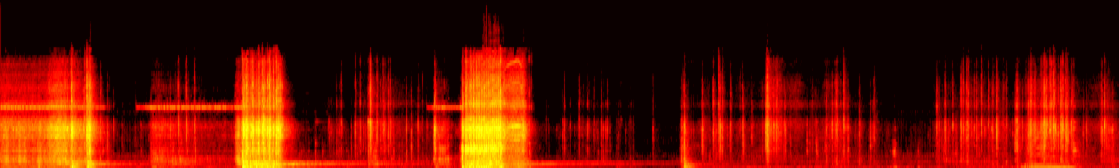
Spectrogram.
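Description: A power tool drives screws into a wooden spindle in three loud, sharp bursts, each followed by quieter clicks and handling sounds.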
